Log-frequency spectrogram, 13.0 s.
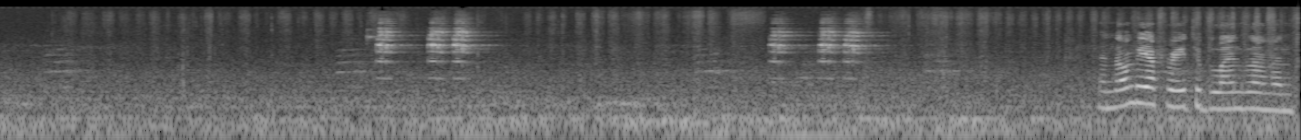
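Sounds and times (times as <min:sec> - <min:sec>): bird short clipped calls: 0:03.5 - 0:05.0, 0:07.7 - 0:08.9.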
